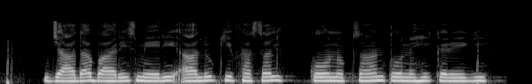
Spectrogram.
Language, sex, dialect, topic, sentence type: Hindi, male, Garhwali, agriculture, question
